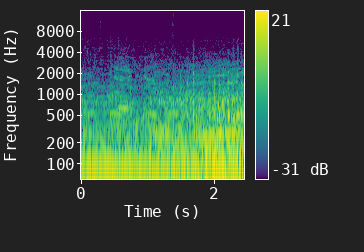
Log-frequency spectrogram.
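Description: Compact track loader's diesel engine running with a steady low drone as the machine creeps down the ramp toward the barge.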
